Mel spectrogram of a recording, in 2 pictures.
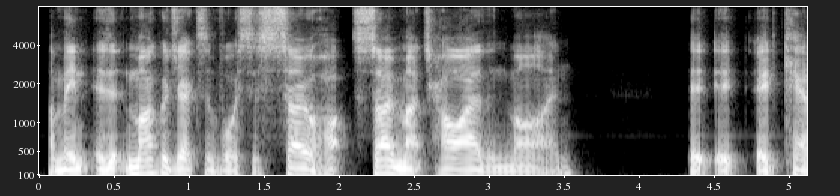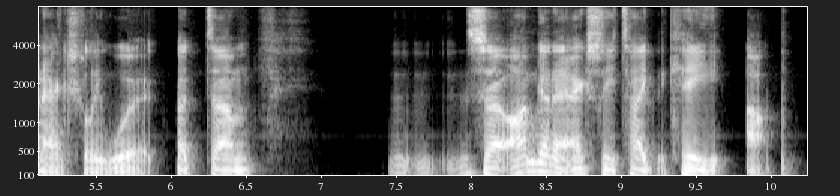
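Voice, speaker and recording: A man with a low voice talking casually as a music tutor, walking through a screen-share tutorial and often checking in with "right?". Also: lively intonation, normal speed.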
